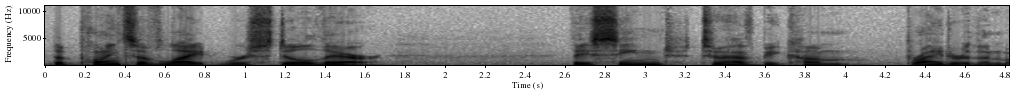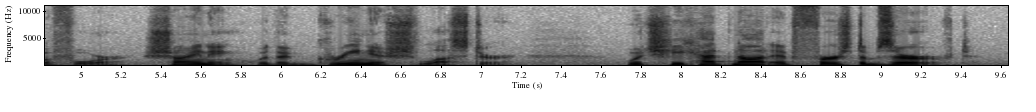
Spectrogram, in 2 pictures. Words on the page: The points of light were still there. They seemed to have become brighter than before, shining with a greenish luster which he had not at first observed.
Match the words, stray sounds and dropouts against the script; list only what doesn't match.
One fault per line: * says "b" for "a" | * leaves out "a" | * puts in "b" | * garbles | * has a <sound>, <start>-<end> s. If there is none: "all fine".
all fine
